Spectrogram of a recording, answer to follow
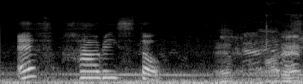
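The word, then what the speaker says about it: εὐχαριστῶ: the act of Thanksgiving the only difference in the pronunciation the Greek and English pronunciation is that the combination of the Epsilon and the Epsilon is an F or F sound in Greek because it's a diphthong whereas in the English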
